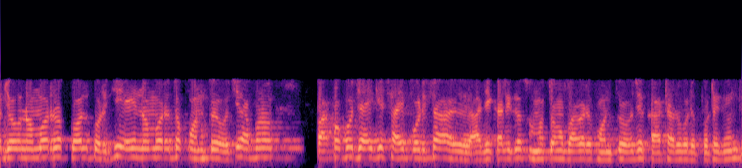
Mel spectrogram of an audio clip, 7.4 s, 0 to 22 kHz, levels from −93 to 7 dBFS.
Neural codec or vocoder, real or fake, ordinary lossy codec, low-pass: none; real; none; 3.6 kHz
